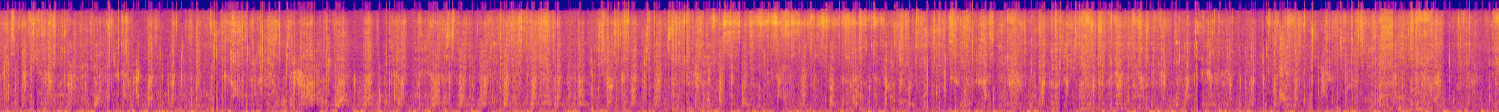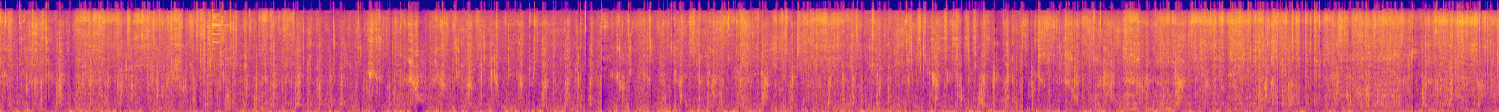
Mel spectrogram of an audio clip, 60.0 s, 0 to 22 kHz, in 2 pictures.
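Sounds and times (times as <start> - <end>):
crunching and chewing ice: 0.0 - 59.9.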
